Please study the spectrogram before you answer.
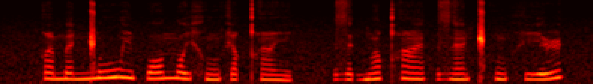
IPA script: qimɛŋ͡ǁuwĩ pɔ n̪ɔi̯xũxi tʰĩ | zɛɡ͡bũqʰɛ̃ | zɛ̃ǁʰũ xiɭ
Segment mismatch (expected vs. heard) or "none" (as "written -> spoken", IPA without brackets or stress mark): tʰ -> qʰ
